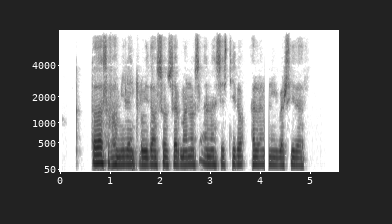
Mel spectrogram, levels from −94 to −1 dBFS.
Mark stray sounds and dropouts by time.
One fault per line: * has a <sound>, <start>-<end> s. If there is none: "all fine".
* has a dropout, 4.1-4.2 s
